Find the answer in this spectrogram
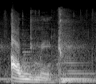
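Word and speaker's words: Awoumé: Justement, pour la consigne du jour, nous avons choisi le prénom Aoumé.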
